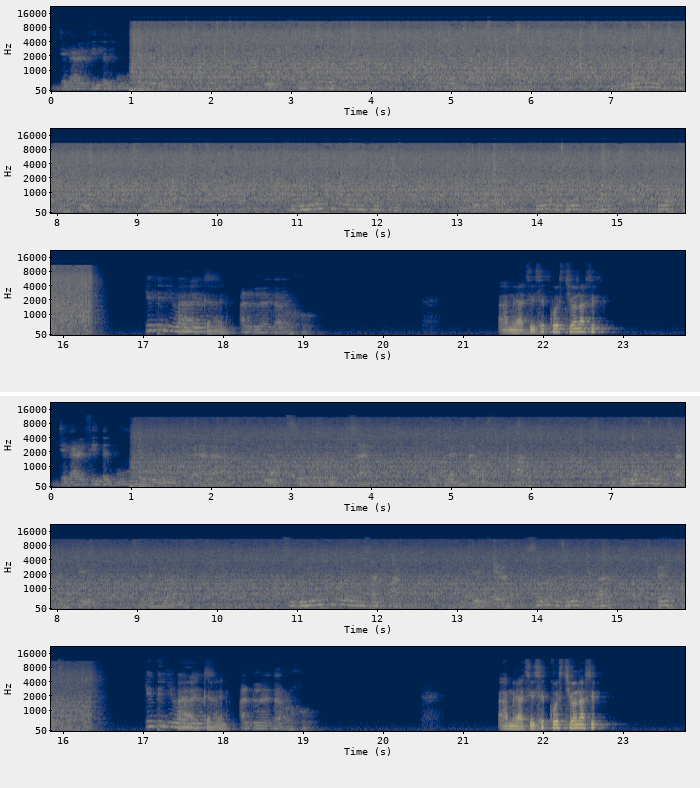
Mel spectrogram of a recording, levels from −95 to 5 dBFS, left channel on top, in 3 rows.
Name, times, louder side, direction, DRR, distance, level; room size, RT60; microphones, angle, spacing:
voice 1, 0.0-4.1 4.7-6.2 7.0-8.5 9.0-9.7 10.8-12.5 13.0-15.0 15.5-16.2 17.0-17.9 18.2-19.1, right 1 dB, 30° right, 5.8 m, -44 dB
sound 1, 1.0-16.4, left 7 dB, 55° left, 1.4 m, -37 dB
voice 2, 17.4-18.0 21.4-22.6, right 4 dB, 70° right, 0.7 m, -30 dB
22.5 x 8.5 x 6.4 m
head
